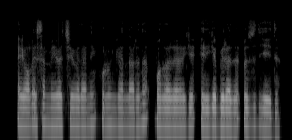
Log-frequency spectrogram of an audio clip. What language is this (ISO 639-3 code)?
uzb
